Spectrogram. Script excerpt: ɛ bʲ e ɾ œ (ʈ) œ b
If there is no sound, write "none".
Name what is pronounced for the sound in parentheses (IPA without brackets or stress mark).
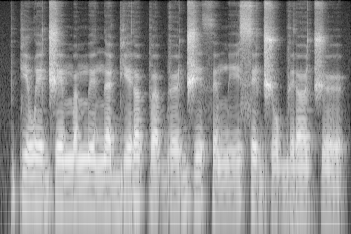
p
